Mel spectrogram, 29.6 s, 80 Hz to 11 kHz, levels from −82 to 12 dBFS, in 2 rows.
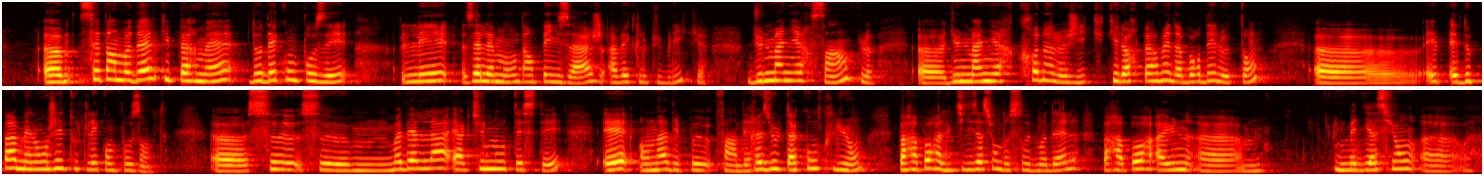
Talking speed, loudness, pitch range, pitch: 140 wpm, -19 LUFS, 240-295 Hz, 265 Hz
